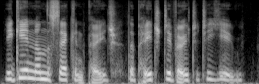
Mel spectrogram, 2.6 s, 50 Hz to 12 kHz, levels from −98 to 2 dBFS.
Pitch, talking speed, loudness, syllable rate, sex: 230 Hz, 230 wpm, -18 LUFS, 6.1 syllables/s, female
